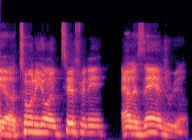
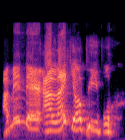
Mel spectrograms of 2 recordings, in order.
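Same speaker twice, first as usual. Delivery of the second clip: a high put-on voice for her reply; playfully mimics the actress, voice pitched up; imitating a woman; 9 semitones higher than usual. The host mimics the actress's excited reply in a higher voice. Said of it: "It's like".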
